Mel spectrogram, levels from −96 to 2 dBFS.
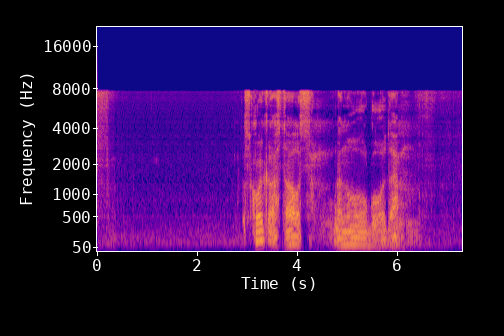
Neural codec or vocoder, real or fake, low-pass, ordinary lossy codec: codec, 16 kHz, 16 kbps, FunCodec, trained on Chinese and English, 50 frames a second; fake; none; none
